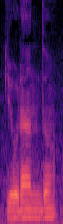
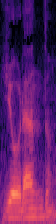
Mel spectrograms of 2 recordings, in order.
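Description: No difference in how they are said.

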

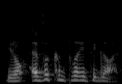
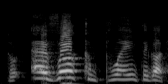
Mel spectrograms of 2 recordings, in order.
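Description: First: Said in the usual way. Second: Louder, hit EVER and COMPLAIN hard; emphatic warning. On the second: Real, not acted. Preacher warns listeners against complaining to God, emphatic. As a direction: drive home EVER with a raised, forceful voice.

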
